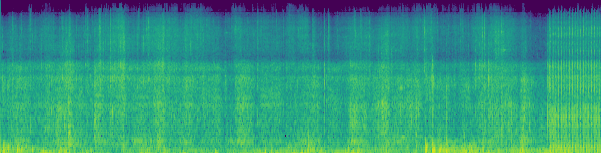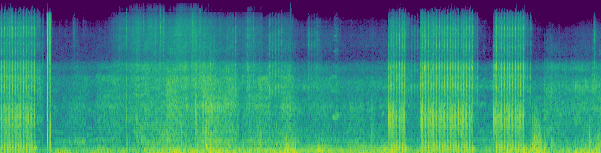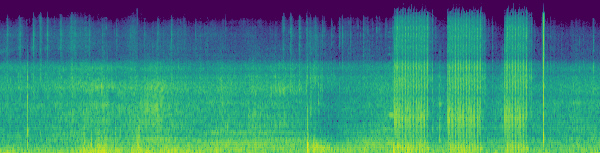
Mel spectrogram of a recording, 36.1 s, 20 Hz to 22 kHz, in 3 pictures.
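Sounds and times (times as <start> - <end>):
rustling movement: 0.0 - 13.0, 14.1 - 18.6
airsoft gun firing bursts: 10.9 - 13.0, 19.8 - 22.7, 31.9 - 35.0.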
